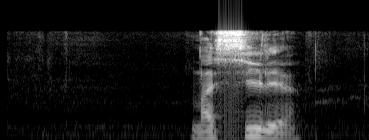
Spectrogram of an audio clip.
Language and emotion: Russian, neutral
